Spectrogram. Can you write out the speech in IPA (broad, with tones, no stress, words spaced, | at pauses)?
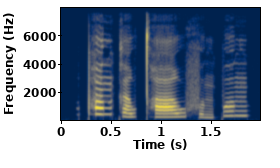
pʰɐ˥nkɐ˨˧wt̪ʰaː˨˧w fʊ˨ŋ pʊ˥ŋ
